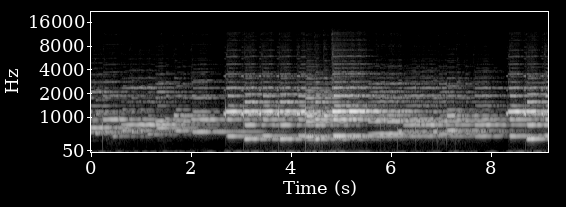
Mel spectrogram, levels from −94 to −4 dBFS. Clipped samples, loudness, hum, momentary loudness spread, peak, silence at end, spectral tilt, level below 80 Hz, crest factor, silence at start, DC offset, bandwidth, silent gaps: under 0.1%; -26 LUFS; none; 16 LU; -10 dBFS; 0 s; -2 dB/octave; -82 dBFS; 18 dB; 0 s; under 0.1%; 7.6 kHz; none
